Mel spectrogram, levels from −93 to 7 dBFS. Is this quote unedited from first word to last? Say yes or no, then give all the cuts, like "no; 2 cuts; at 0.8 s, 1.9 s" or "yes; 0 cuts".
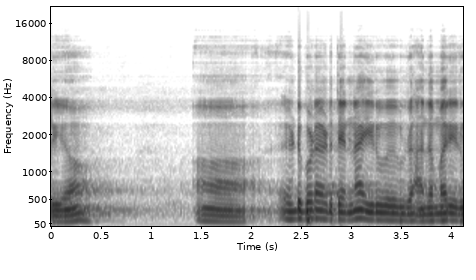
yes; 0 cuts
